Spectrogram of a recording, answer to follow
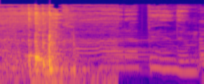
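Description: Glass lid set down on a stainless-steel cooking pot with a brief clatter about half a second in. About a second later, background music with held notes comes in.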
